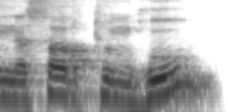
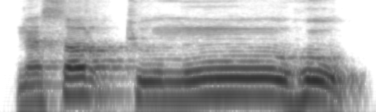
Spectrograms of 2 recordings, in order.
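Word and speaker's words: نصرتموه: You're not going to say nasartumhu, but you're going to say nasartumuhu.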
